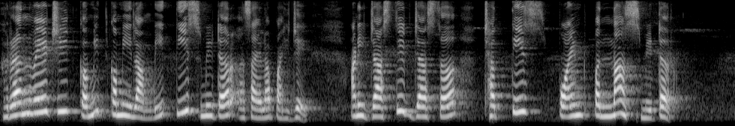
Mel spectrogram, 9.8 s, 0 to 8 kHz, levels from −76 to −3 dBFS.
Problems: background sounds at intervals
